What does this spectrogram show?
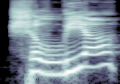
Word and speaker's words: Xelhua: Chelua, which is Xelhua.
